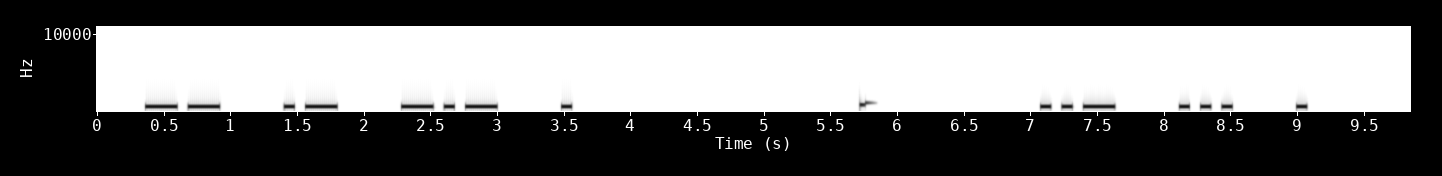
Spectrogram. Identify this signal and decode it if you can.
Morse code, heard as a keyed tone, about 15 wpm, spaced as for 11 wpm, 690 Hz. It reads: MAKE USE
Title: 2x Character Spacing - Top 100 Words - 15wpm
